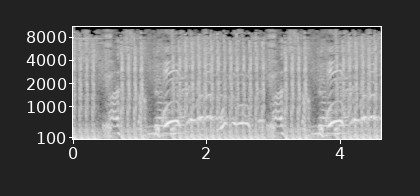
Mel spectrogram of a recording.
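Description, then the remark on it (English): A video-game machine gun fires at a leopard in a long, rapid, unbroken stream of sharp cracks, loud and steady, with wavering tonal sounds weaving over the barrage. “I pulled out my machine gun.”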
